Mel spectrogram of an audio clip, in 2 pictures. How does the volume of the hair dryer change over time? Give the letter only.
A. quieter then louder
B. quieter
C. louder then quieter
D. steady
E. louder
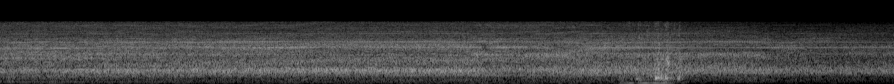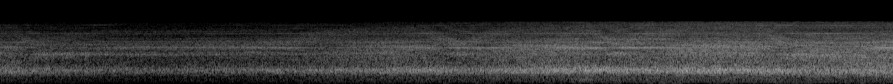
A.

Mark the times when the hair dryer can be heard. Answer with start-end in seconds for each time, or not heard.
0.0-17.8.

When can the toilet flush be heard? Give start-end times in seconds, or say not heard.
6.2-6.8.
